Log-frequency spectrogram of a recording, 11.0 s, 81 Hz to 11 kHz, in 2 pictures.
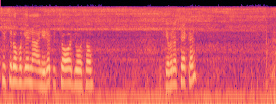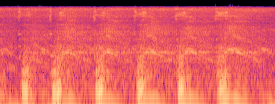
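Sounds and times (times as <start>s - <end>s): car engine revving: 4.0s - 11.0s.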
